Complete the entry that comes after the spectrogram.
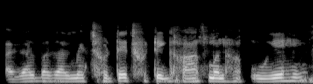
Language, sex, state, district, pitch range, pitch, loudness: Chhattisgarhi, male, Chhattisgarh, Sarguja, 140-150 Hz, 145 Hz, -17 LUFS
